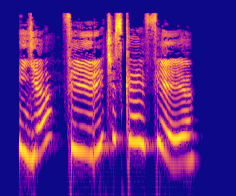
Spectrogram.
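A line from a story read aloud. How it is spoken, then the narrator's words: Shouting. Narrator (Russian): закричала Френ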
